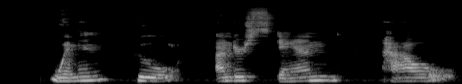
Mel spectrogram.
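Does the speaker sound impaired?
No.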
